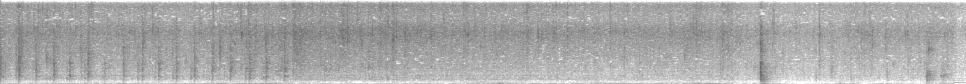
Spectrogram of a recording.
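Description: Chicken pieces and fried onions sizzling and crackling in hot oil in a non-stick wok, with yogurt going in over a lowered flame. A single sharp knock comes about two-thirds of the way through.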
